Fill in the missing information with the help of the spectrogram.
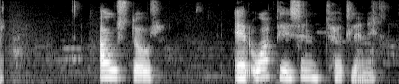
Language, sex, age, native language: Icelandic, female, 12, Icelandic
